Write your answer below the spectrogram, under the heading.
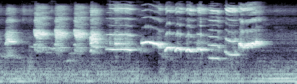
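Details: Captive-breeding white-rumped shama song, used to prompt pairing and mating: quick sequence of bright whistled notes followed by fast twittering, slurred whistles and a descending run.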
